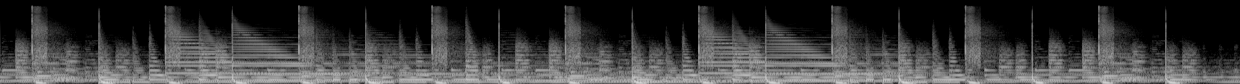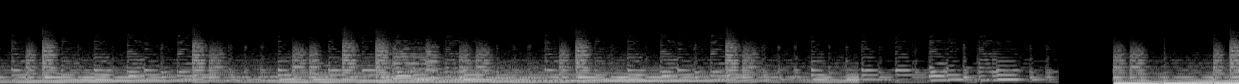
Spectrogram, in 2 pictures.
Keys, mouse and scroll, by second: 3.8 Left, 4.3 Left, 4.4 Left, 4.8 Left, 5.1 Left, 6.6-7.8 scroll down 1, 8.1 click, 13.3-15.6 middle drag, 16.2-17.4 middle drag, 17.7 middle click, 18.4 click, 18.8-20.0 middle drag, 21.0 click, 21.2 middle click, 22.0-23.3 drag, 23.3 middle click, 23.8-24.7 drag.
